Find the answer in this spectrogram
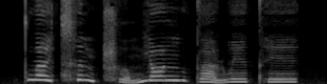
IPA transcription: t̪wa˥˧ɪ̯t͡sʰə˥˩nʈ͡ʂʰɤ̰˨˩ mjɑ˥ŋ u˥˧t̪ä˥˩ ɻwe˥ɪ̯t̪ʰe˥ɪ̯

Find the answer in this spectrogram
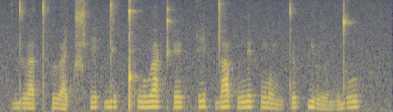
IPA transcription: dɯ˧a̯tʰɯ˨˩a̯t͡ɕʰi˦˥t̚ di˥˩t̚kʰwu˥˩a̯ kʰe˦˥k̚hi˥˩t̚da˥˩p̚ ne˥˩k̚mo˨˩mtɯ˦˥k̚ jɯː˩˦mdu˥˩k̚

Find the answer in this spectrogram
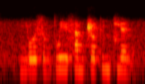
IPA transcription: n̪jo˧˥ʊ̯sʊ˨˩ŋ t̪we˥˧ɪ̯sa˥˩nʈ͡ʂɤ˧˥ t̪i˥˧ŋt͡ɕjɛ˥˩n

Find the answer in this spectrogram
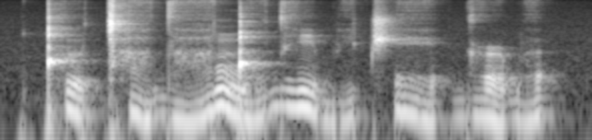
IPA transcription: ǃʰɯ˧˩˧ǀʰa̤˧˩˧ dʱa̤˩˥ŋ͡ǃo̤˩˥ dʱi˥˨bi̤˩˥t͡ʃʼe̤˥˨ | ɡʱə˞˧˩˧bə̤˩˥

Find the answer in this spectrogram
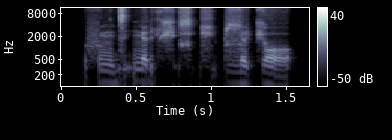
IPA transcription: fɵŋd͡zḭŋɛɾɵç ʃə̰ɕḭ xḭpɮə t͡ʃɔ

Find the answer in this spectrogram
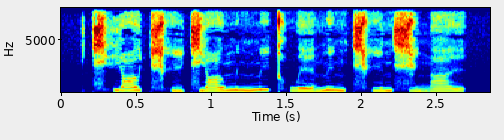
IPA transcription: t͡ɕʰjɑ˧˥ʊ̯ t͡ɕʰḭ˨˩t͡ɕjɑ˧˥ʊ̯mi˧ŋ mi˥kʰwḛ˨˩ɪ̯n̪i˥˩ŋt͡ɕʰi˧˥n ɕḭ˨˩ŋa˥˩ɪ̯

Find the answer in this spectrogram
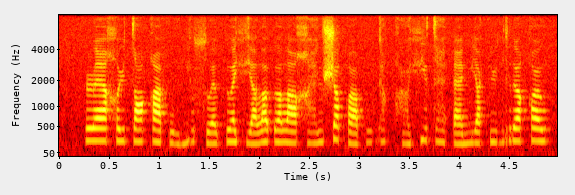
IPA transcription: ɭæ˥ χy˧˥tɑ˧˥ qæ˧fwṳ˩bʲu˧ sʷæ˩˧tʷæ˧˥ fʲæ˩˧lˠɯ˥ʔɯ˧˥lˠɑ˧ χæ̤˧˥lʲ ʃɯ˥qʷɑ˩pṳ˧˥ɡæ̤˥ qʰṳ˩˧fʲɯ˥tæ̤˥ ʔæ˩˧mʲɑ˧ky˧ drɯ˥qu˥

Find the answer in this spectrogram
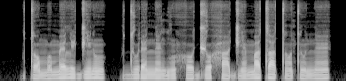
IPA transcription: tɔ˨mo˧ mɛ˦li˧d͡ʒĩ˦ɾũ˦˨ | du˧ɾɛ˧ nɛ̃˨ɡũ˨ ho˧d͡ʒo˧ha˨ d͡ʒɛ̃˨˦ma˦ta˦˨ tɔ̃˨˦tũ˧ nɛ̃˦

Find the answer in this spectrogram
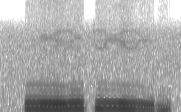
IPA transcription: ŋĩ jĩkjijib

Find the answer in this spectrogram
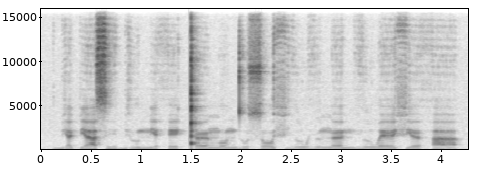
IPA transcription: bʲapʲa se̤bʲu mʲɛheǃœ ŋonduso fʲɛ̤lwe̤lŋɜ mʲɛ̤l wɛ fʲɜ ha

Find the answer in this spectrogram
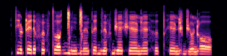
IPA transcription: tjʉʈeɾɪ fɛ̃ftlɔɡ͡ǀẽ ɡ͡ǀɛ̃ːt̪ɪːd͡zɛ̃fd͡ʒɛ̃ː ʃɛ̃ːɖɛ̃ː hɯ t̪ʰẽ ɖed͡ʒɔ̃ɖɔː

